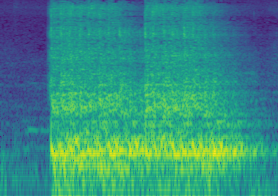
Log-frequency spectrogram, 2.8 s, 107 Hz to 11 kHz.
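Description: A person imitates rapid M16 rifle fire with their voice, a loud continuous rattling burst lasting a couple of seconds.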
